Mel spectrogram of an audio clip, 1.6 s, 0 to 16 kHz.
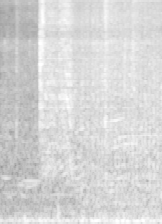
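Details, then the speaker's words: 2016 Isuzu LS Turbo diesel with a dry engine and turbo and no oil seepage: barely a moment of cranking, then it catches at once and settles into a steady, even, calm run with no shaking or limping. "ya Lur untuk suara mesinnya ya suaranya benar-benar istimewa Lur suaranya benar-benar nya kayak mobil baru enak di telinga suaranya mesinnya tenang tidak goyang tidak pincang"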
